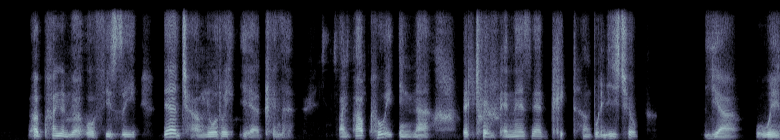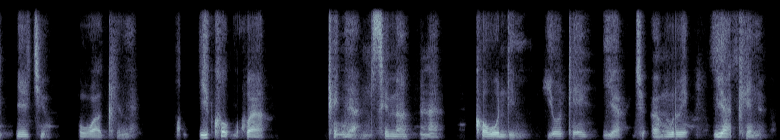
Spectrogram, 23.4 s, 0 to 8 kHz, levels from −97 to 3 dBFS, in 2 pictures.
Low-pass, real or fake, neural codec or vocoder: 7.2 kHz; fake; codec, 16 kHz, 0.5 kbps, FunCodec, trained on Chinese and English, 25 frames a second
